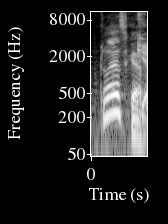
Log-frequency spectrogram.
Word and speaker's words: Glasgow: Silent W, you chump. – No. – Glasgow. Go. – Okay, whatever. – Yeah, if you take the W out, it still says go.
